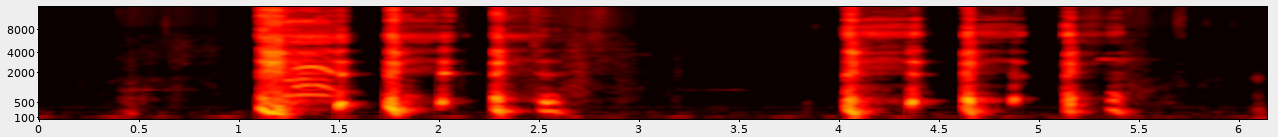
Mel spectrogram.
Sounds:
Cough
